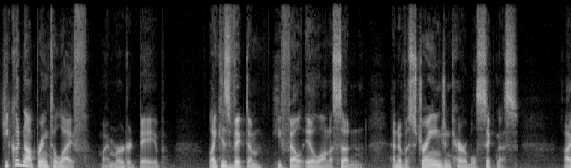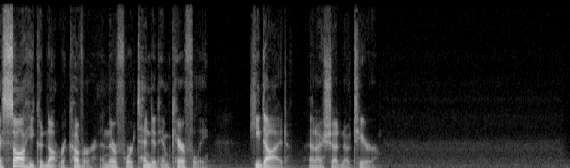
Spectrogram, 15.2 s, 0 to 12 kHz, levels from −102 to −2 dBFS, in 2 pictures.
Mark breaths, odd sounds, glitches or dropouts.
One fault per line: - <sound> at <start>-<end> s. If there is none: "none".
none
